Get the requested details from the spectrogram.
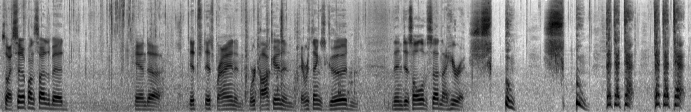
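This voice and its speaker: A middle-aged man, father of a Marine, telling an emotional story in a blunt, halting way and cursing freely. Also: mid-range voice, a bit bright, a little hiss or hum.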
